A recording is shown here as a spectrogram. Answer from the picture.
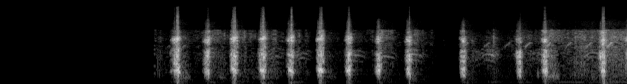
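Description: Kangaroo making a rapid run of short, sharp huffs, about three a second, starting after about a second and a half of silence.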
